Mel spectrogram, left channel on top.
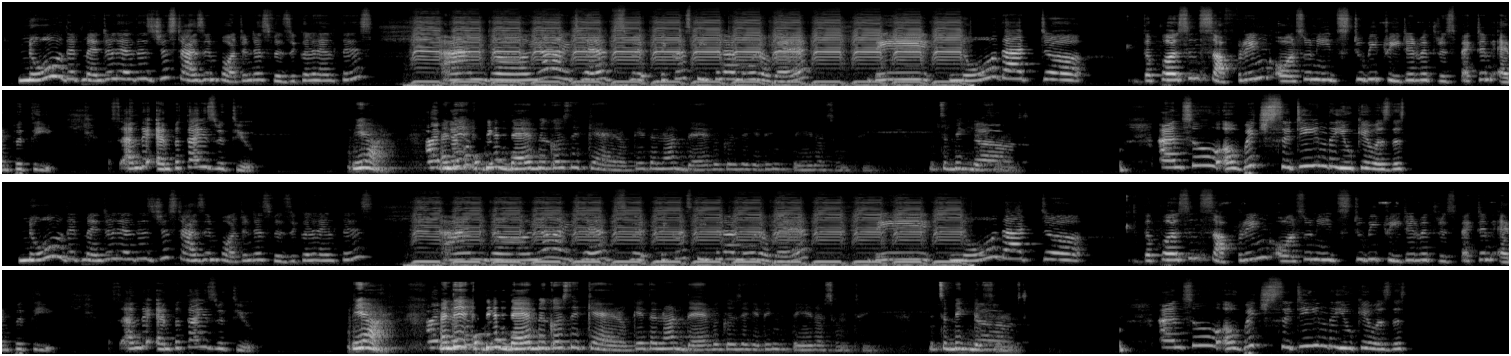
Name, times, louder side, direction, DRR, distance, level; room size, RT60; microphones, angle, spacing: voice 1, 0.2-10.8 11.4-15.6 15.9-16.0 16.2-17.6 19.3-19.8 24.8-25.1 26.6-29.1, left 4 dB, 30° left, 0.4 m, -28 dB
Telephone, 4.0-9.7, left 3 dB, 45° left, 0.8 m, -29 dB
voice 2, 18.5-23.8 24.3-25.3 26.2-26.3, right 4 dB, 60° right, 0.5 m, -26 dB
2.4 x 2.3 x 2.7 m
head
